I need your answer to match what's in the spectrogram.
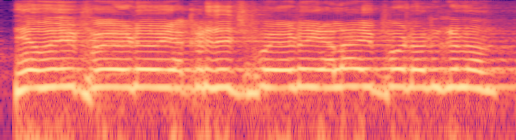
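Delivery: normal talking voice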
